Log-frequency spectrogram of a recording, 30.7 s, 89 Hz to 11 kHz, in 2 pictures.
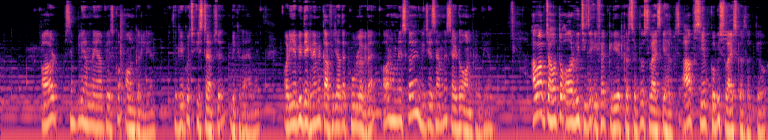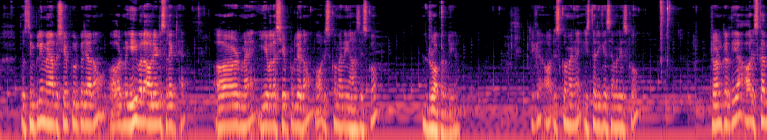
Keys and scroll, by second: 26.1 ctrl+t.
